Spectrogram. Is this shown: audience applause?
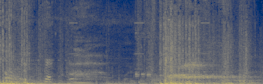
no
